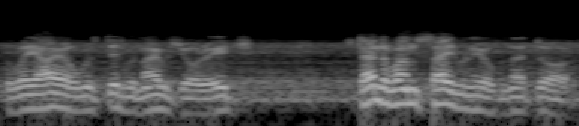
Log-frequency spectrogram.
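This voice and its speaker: Casting: a man to play an older, patronising man of wealth, gruff and blustery, medium pitch, vintage radio thriller. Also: expressive, fast, slight background noise, natural voice. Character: blustering, crusty older rich businessman, demanding and patronising. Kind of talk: 1940s radio thriller acting. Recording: muffled vintage radio recording with music.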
